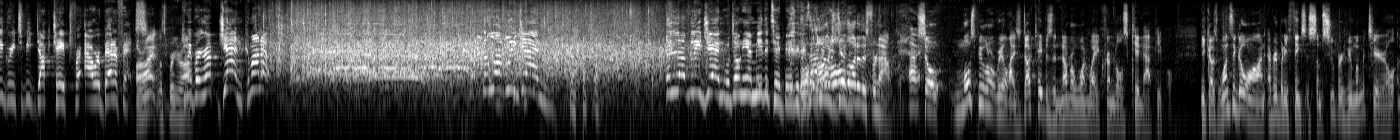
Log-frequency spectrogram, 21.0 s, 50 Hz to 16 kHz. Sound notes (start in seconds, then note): 3.9 audience applauding; 8.4 laughs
